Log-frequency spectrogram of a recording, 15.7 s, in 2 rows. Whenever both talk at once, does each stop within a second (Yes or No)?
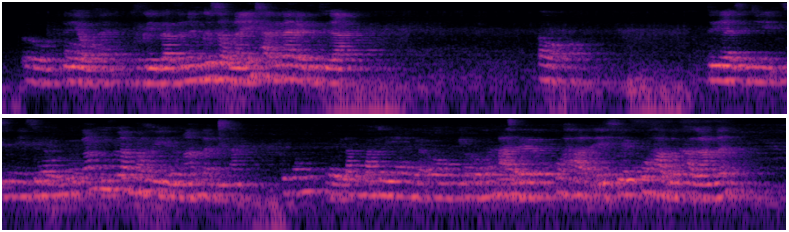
No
